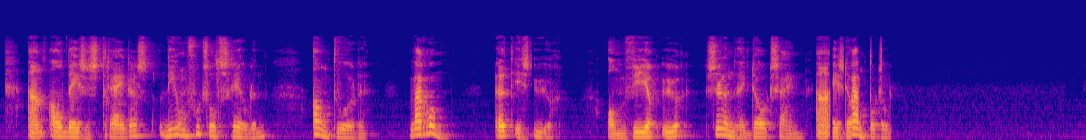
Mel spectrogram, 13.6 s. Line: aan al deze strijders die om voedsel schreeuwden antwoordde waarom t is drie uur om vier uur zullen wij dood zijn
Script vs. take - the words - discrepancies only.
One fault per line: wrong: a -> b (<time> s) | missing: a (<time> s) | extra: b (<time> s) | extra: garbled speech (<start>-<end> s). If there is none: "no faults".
missing: drie (6.6 s)
extra: garbled speech (10.2-11.2 s)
